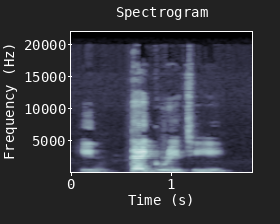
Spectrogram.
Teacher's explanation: هنا stress يجي على تي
